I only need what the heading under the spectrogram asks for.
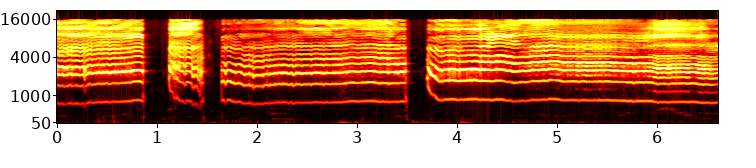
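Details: ['Pet otter giving loud, shrill, drawn-out squealing calls, nearly continuous with a few short breaks, the tone holding level and slightly wavering, rich and piercing throughout.']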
